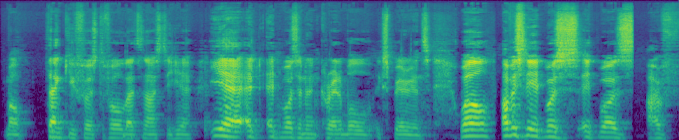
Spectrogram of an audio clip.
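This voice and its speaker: A man from South Africa with an Afrikaans accent, a commercial director talking passionately in a podcast interview, loud and full of restarts. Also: mid-range voice. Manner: intense, passionate, talks loud, many restarts.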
